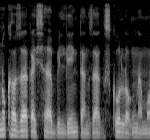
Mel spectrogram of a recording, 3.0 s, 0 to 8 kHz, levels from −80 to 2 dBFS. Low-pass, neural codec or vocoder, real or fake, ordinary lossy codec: 7.2 kHz; none; real; none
